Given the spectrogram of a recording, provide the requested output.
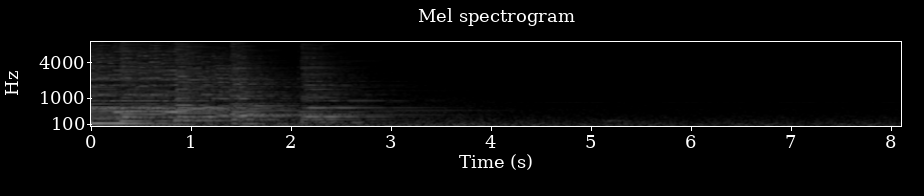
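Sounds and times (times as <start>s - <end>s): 
allegro gavotte sonata movement in E major: 0.0s - 4.1s.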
